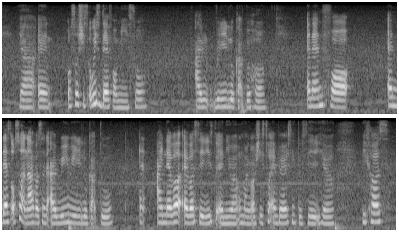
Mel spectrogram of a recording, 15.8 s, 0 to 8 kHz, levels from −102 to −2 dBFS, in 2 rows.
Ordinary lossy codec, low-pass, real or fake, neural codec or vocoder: none; 7.2 kHz; real; none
